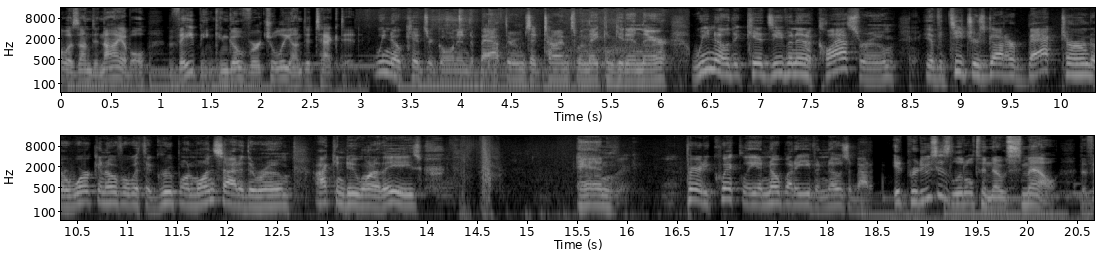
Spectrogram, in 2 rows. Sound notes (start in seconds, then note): 13.9 puffs loudly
